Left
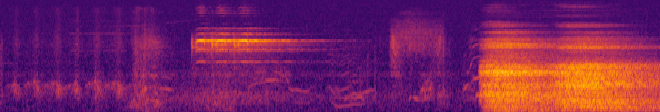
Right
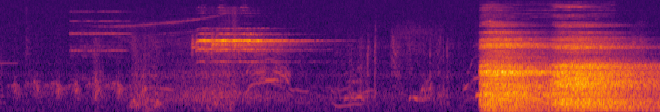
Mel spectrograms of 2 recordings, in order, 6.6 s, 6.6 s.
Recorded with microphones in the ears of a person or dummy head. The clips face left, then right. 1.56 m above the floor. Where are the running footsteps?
No running footsteps in this recording.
